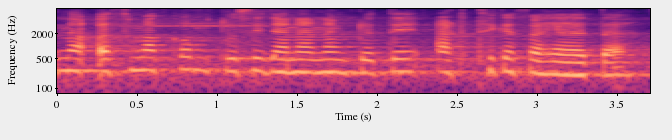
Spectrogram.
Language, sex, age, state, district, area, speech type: Sanskrit, female, 18-30, Odisha, Cuttack, rural, spontaneous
